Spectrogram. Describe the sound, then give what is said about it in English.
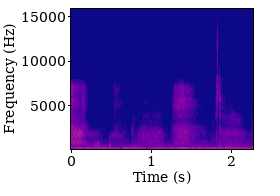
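Heavy, raspy breathing from someone in the background who is about to go to sleep comes in a few slow, airy bursts, with a snort-like edge, low in the mix over a steady low hum, with no talking. “in the background breathing like a fat man.”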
